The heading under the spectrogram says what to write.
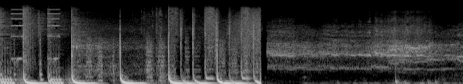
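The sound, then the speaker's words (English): A run of loud, punchy hits with falling booms gives way to a sustained, fairly loud screech of car tires skidding for about two seconds. “Man, what the hell you stopping the car here for, man?”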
